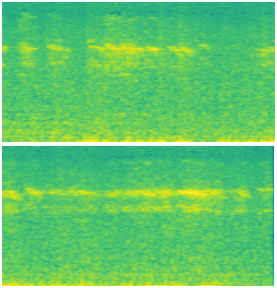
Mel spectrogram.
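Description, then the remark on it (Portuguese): Faint birdsong drifts in from outdoors on a quiet carnival Sunday, with the house and street silent; a steady stream of chirps and trills over a low background rumble, with no one talking. “E estou eu aqui, os pássaros, olha que delícia.”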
